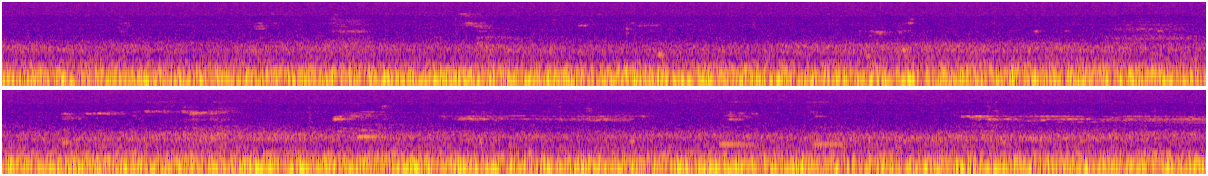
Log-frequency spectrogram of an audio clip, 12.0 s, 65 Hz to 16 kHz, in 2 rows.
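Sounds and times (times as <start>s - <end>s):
low outdoor rumble: 0.0s - 12.0s
faint high bird chirps: 0.6s - 3.4s, 4.3s - 12.0s.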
